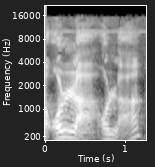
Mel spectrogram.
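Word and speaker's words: עולה: 그래서 번제라고 하는 단어, 히브리어 단어가 올라, 히브리어 발음이 올라인데 단어의 의미가 한국말로 올라가는 거예요.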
